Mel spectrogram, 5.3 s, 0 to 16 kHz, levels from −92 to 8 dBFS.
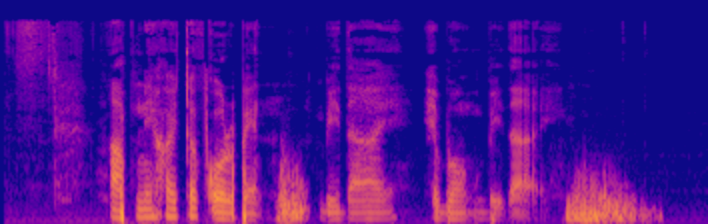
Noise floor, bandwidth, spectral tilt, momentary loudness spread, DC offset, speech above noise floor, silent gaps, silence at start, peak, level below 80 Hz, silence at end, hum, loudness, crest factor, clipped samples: -51 dBFS; 11.5 kHz; -7 dB/octave; 17 LU; under 0.1%; 25 dB; none; 0.15 s; 0 dBFS; -42 dBFS; 0.4 s; 50 Hz at -50 dBFS; -27 LUFS; 26 dB; under 0.1%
